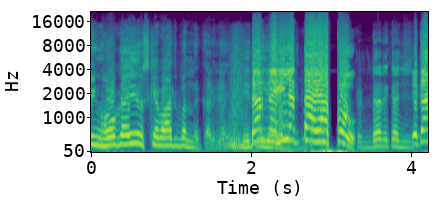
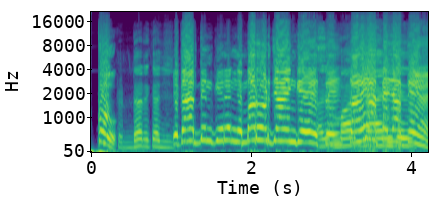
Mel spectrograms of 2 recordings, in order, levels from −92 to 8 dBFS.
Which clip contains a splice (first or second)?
first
